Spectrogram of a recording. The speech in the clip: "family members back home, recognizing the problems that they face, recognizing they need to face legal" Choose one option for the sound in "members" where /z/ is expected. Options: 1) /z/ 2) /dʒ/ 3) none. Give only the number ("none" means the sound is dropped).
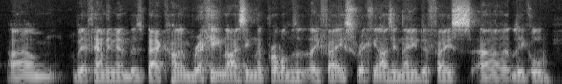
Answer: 1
